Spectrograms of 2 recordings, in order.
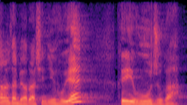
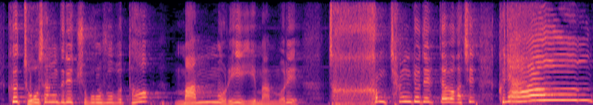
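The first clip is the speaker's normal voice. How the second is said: high, slow scoffer with long-stretched words; mocking; 7 semitones higher, slower than usual. Preacher voices scoffers saying nothing ever changed, mocking. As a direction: drag out the key words derisively, pitched high. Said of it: "이렇게 조롱을 하는 거예요".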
